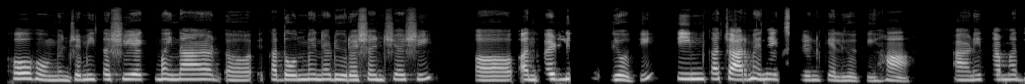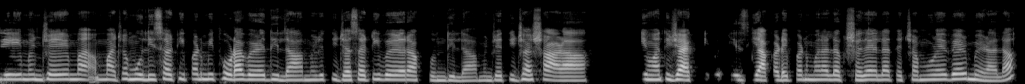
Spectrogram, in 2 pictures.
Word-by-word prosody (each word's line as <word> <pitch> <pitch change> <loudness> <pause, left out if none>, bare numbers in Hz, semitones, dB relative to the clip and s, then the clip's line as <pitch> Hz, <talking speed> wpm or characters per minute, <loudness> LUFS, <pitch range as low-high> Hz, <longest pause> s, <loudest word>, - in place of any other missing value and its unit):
हो, 265 0 +7
हो. 245 -5 0
म्हणजे 200 +1 -1
मी 230 +2 +1
तशी 230 +1 0
1 230 0 +2
महिना 235 0 +3 0.2
अ, 200 -3 -3 0.2
का 225 - 0
2 220 0 +2
महिने 230 0 +1
ड्युरेशनची 215 0 +1
अशी 230 +3 -1 0.5
अ, 205 - 0 0.4
अनपेड 235 +3 +3
लीव्ह 250 +4 -3
घेतली 215 +2 -2
होती. 210 - 0 0.3
3 255 -1 +6
का 250 0 +1
4 235 -4 +6
महिने 240 -1 +2
एक्सटेंड 200 -2 -5
केली 180 -4 -3
होती, 165 -1 -6
हां, 170 -1 +1 0.5
आणि 205 +2 -1
त्यामध्ये 225 0 -2
म्हणजे 230 0 0
मा 230 -1 0
माझ्या 225 +2 -3
मुलीसाठी 235 +1 0
पण 240 -1 -1
मी 240 - 0
थोडा 230 -4 +3
वेळ 220 0 +1
दिला 205 -2 -1
म्हणजे 210 +1 -3
तिझ्यासाठी 215 +1 -1
वेळ 220 -2 +1
राखून 200 -2 -3
दिला. 175 -1 -4
म्हणजे 185 +2 -4
तिझ्या 220 +1 -1
शाळा 185 -5 +2 0.6
किंवा 220 -2 0
तिझ्या 225 -2 +4
ॲक्टिव्हिटीज 210 - -4
याकडे 195 -1 +1
पण 220 0 -3
मला 215 0 -1
लक्ष 215 -1 -3
द्यायला 215 +1 -1
त्याच्यामुळे 215 +2 -3
वेळ 245 +2 +1
मिळाला 185 -5 -1
220 Hz, 165 wpm, -20 LUFS, 205-230 Hz, 0.6 s, हो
